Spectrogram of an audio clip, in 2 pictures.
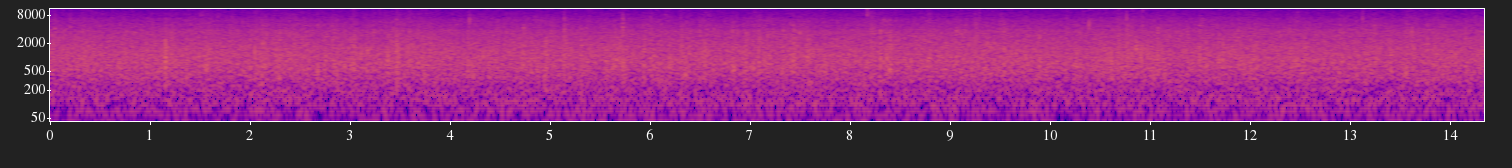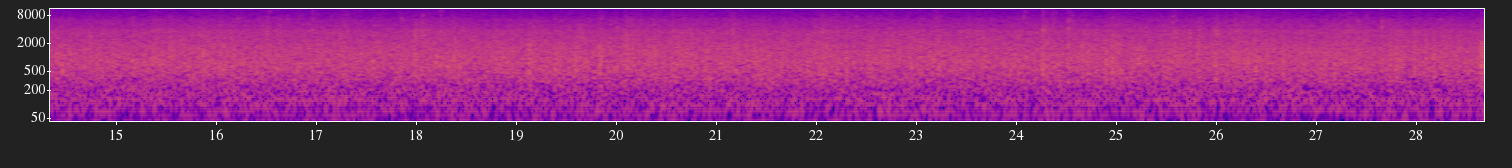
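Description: Light rain falling steadily: an even hiss of rain with scattered individual drops tapping now and then.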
